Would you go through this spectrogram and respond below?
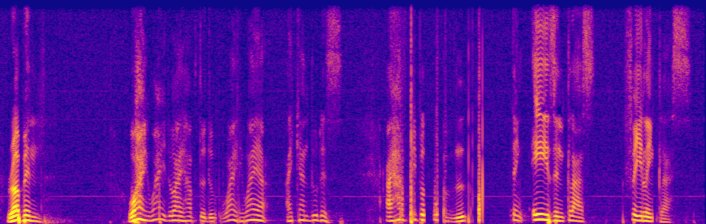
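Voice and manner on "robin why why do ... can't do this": tearful, crying, stammering, halting voice. Retelling how students came to the speaker: imitating someone crying. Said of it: "I've had people come and cry to me".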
